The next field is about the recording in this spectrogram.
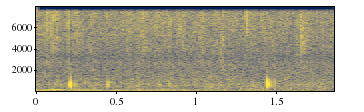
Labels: {"label": "biophony", "recorder": "SoundTrap 300"}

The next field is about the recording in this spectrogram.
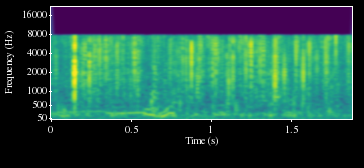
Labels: {"label": "biophony, cascading saw", "recorder": "SoundTrap 600 or HydroMoth"}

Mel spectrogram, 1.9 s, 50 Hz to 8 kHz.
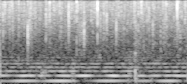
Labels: {"label": "biophony, midshipman", "recorder": "SoundTrap 500"}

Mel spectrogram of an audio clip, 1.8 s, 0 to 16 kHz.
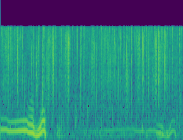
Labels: {"label": "biophony, cascading saw", "recorder": "SoundTrap 600 or HydroMoth"}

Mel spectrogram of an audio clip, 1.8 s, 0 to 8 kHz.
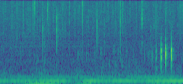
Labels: {"label": "biophony, damselfish", "recorder": "SoundTrap 500"}
{"label": "anthrophony, boat engine", "recorder": "SoundTrap 500"}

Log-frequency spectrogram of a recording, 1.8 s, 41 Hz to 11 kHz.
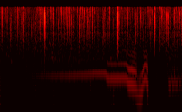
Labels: {"label": "biophony, cascading saw", "recorder": "SoundTrap 600 or HydroMoth"}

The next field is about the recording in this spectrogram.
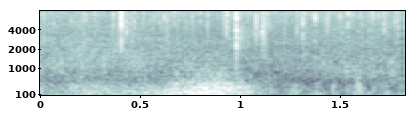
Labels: {"label": "biophony, growl", "recorder": "SoundTrap 500"}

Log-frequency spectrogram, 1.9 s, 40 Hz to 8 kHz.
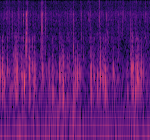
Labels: {"label": "biophony, sea urchins (Echinidae)", "recorder": "SoundTrap 600 or HydroMoth"}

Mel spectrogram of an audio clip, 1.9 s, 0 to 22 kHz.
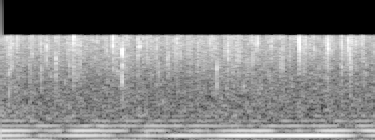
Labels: {"label": "biophony, midshipman", "recorder": "SoundTrap 500"}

